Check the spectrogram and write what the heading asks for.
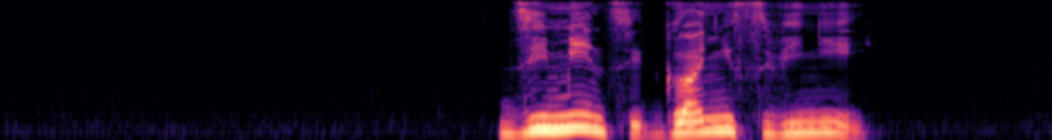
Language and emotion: Russian, angry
